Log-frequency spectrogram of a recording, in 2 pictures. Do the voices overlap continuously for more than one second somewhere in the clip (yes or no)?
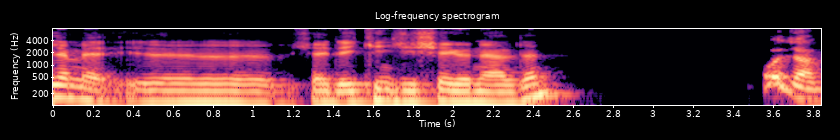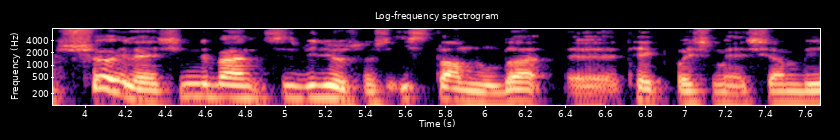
no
